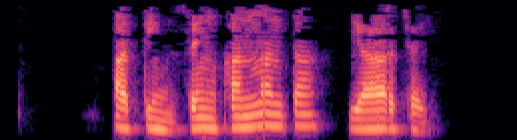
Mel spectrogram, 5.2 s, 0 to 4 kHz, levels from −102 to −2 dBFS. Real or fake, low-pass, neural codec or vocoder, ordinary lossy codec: real; 3.6 kHz; none; MP3, 16 kbps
